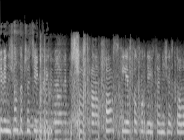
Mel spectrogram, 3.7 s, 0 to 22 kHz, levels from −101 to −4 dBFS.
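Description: From 0.7 s to the end, a call bitrate drop occurs: the bandwidth estimate collapses, starving the encoder, consistent with a fall from roughly 32 kbps to 6 kbps. Coding turns coarse and rough, and the top end narrows from 20 kHz to 8 kHz, sounding muffled.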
